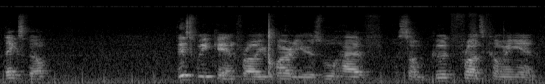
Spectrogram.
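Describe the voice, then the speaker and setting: A man's voice: medium pitch, measured pace, natural voice. A man playing a breezy, mock-serious weatherman in a parody newscast. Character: parody TV weatherman cheerfully forecasting wild teen parties. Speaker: weather presenter. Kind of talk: parody news weather report. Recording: distant mic, faint room noise.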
